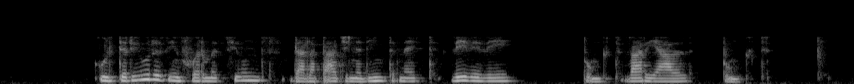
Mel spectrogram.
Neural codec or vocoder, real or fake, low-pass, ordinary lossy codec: none; real; 3.6 kHz; Opus, 32 kbps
